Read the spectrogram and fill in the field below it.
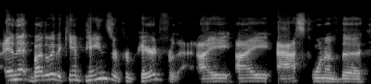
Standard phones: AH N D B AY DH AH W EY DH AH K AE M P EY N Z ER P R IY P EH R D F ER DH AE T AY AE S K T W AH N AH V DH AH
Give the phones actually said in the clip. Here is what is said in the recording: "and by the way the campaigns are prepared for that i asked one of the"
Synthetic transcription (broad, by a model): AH N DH B AY DH AH W EY DH AH K AE M P EY N Z ER P R IY P EH R D F ER DH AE T AY AE S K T W AH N AH V DH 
